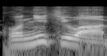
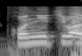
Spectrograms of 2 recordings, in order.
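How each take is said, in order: First: It is said with a foreign accent. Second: It is said with a native Japanese accent. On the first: "海外の人ってなんか、…こんにちはみたいな感じで" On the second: "こんにちはって言わずに"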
